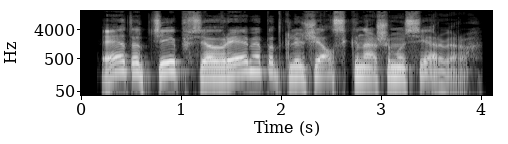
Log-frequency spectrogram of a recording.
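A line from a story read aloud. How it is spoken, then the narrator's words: Grumbling. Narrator (Russian): проворчал он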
